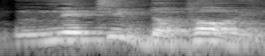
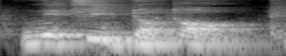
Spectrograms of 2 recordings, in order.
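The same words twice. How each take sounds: First: "Native doctor" drawn out slowly for a learner; patient slow repeat of "Native doctor"; slow careful native doctor. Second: "Native doctor" said slowly, every syllable spelled out; slow teacher's correction of "Native doctor"; slow careful native doctor. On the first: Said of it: "not medical doctor". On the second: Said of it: "Native doctor. Capito?". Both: Shown as a demonstration.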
